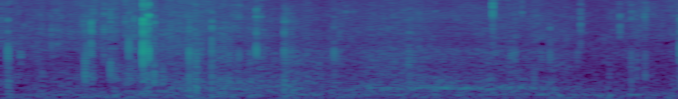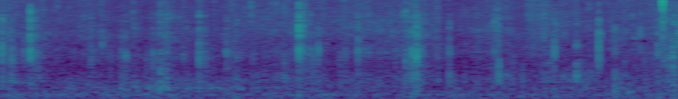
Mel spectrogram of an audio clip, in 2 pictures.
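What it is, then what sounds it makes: Plastic artificial chili pepper string. A single strand of glossy artificial plastic chili peppers on twine is held up by the top with one hand and shaken, so the peppers rustle and knock together. The result is a quiet, bright, crinkly rustle dotted with many short, sharp plastic clicks. A few louder ticks stand out, including one near the very end.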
